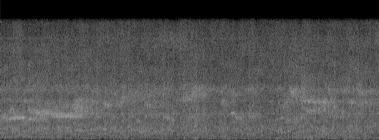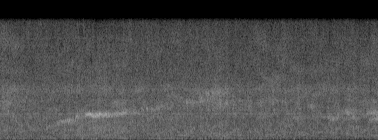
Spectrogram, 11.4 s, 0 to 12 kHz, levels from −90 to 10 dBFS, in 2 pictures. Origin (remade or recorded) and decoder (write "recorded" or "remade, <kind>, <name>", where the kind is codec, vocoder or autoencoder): remade, codec, HILCodec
